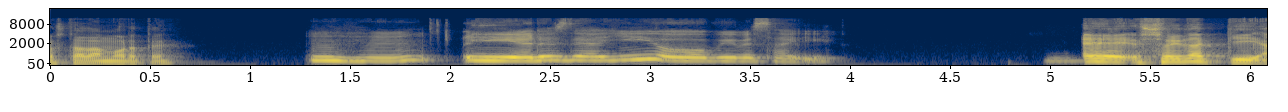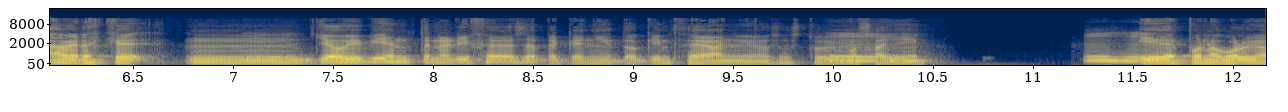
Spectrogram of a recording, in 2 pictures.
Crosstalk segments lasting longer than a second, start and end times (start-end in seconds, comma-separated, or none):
none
